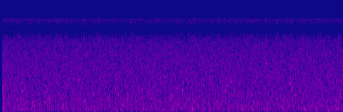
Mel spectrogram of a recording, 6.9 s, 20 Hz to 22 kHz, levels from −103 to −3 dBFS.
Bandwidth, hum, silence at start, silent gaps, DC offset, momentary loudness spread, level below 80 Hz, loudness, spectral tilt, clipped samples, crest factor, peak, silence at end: 11.5 kHz; none; 0.05 s; none; under 0.1%; 1 LU; -88 dBFS; -69 LUFS; -3 dB/octave; under 0.1%; 16 dB; -54 dBFS; 0 s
